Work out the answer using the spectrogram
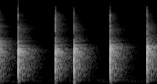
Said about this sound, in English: Both of these features are combined in clapping music. A very small cell is heard, one bar of music in 12/8. The fact it's in that time signature is important.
